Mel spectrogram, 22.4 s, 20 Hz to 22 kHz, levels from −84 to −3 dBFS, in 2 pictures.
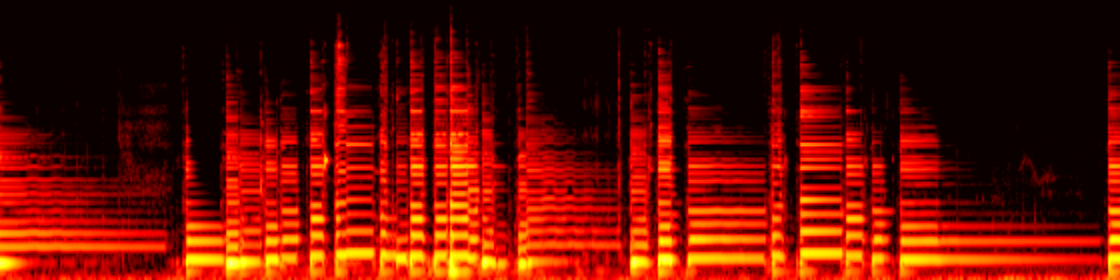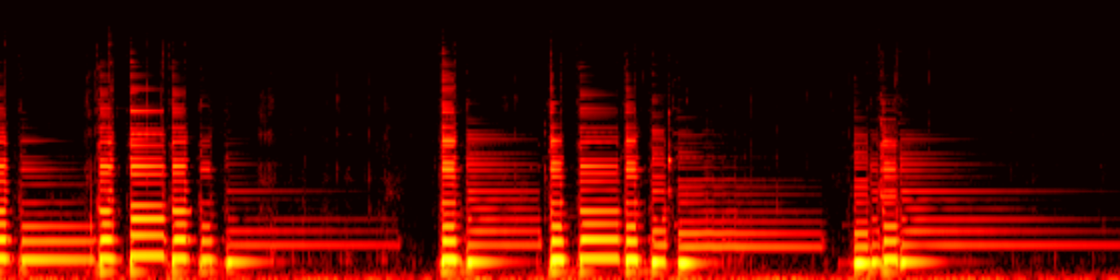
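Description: Nothing technically wrong turns up in this music clip, with no dropouts, clicks, distortion or other glitches to point to anywhere along the way.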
